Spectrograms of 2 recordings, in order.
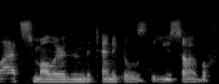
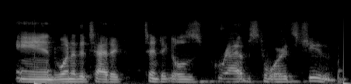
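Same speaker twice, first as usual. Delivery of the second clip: usual speaking voice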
